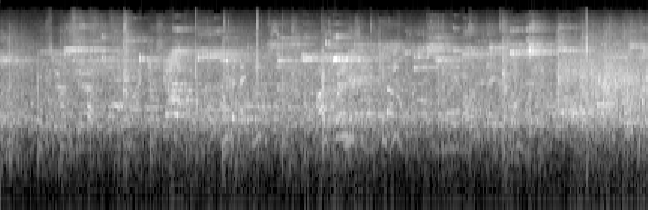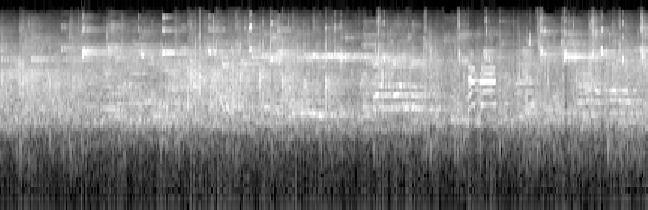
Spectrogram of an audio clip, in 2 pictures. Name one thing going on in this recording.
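A crowd of voices chatters and shouts in a large echoing hall.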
